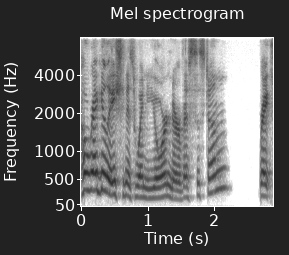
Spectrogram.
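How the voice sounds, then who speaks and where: Her dark, mellow tone swings very widely in pitch as this woman speaks at a fairly quick pace against a quiet background. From Argentina. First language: Spanish. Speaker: nurse practitioner and life coach. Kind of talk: interview conversation.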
